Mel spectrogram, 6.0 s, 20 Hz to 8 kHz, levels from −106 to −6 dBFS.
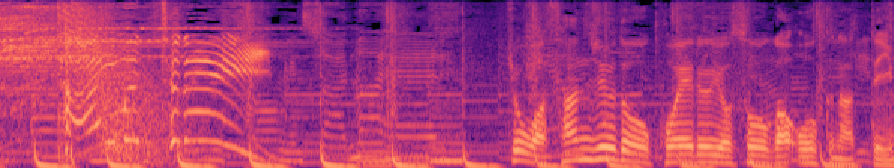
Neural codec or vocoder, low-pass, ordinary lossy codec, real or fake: none; none; none; real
